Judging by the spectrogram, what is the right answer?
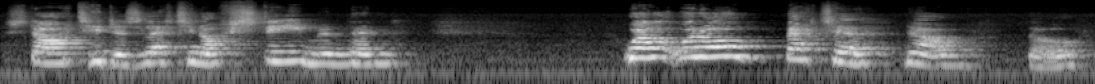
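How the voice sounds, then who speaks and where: High-voiced, chatty old music hall actress. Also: female voice, expressive, slow, fairly bright tone, exaggerated voice. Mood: subdued, guarded. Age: older. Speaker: stage actress. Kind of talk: theatre acting with music hall singing. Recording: roomy theatre stage, distant microphone.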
